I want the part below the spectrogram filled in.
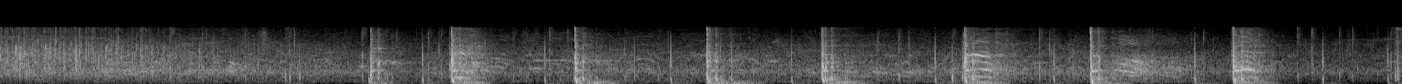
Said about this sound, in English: a thumping forehand into the backhand corner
